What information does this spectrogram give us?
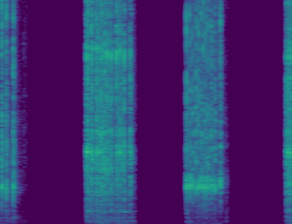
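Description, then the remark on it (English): A household washing machine's settings knob is turned in short, ratcheting clicky bursts, four of them separated by brief silences, heard clear with no voices. “This is the washing machine's settings knob.”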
